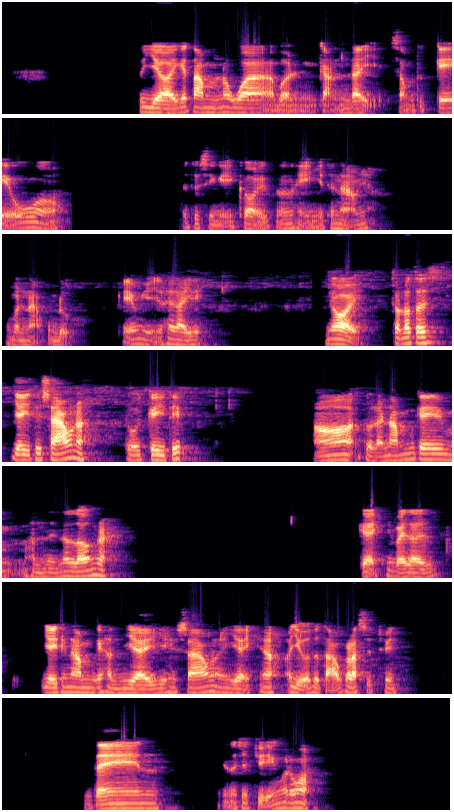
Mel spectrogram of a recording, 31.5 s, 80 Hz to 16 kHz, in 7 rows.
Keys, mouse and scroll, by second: 2.0 click, 8.8 click, 13.5 click, 15.5 click, 17.7 click, 22.8 click, 24.5 click, 25.3 click, 25.5 right click, 27.0 click, 28.2 click.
